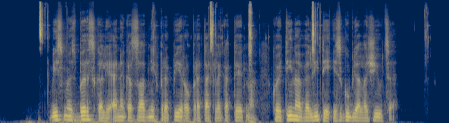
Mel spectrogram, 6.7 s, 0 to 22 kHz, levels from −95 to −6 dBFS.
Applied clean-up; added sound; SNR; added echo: neural mask model Resemble Enhance denoiser.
